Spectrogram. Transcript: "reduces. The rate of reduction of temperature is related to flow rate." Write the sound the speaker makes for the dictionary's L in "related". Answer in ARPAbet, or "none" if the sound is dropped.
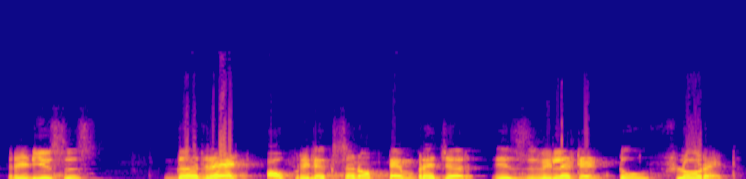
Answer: L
